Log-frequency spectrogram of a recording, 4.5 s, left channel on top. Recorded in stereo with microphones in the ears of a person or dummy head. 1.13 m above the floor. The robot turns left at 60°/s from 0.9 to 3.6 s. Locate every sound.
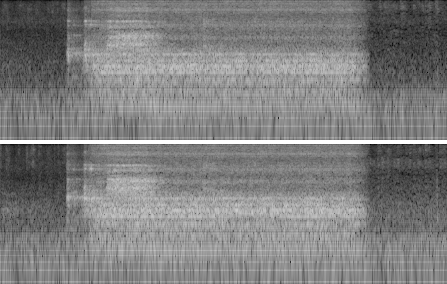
0.7 s a clink: 85° right, 3.5 m; by 2.1 s 20° right (ahead or behind), 3.5 m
